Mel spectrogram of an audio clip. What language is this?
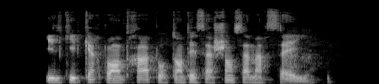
French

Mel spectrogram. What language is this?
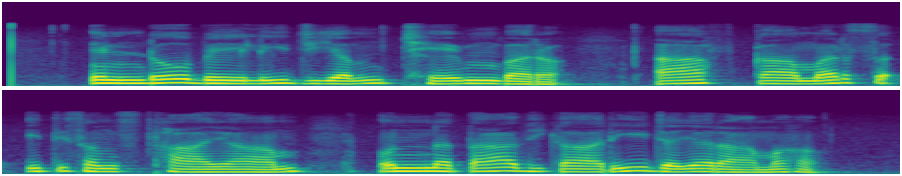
Sanskrit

